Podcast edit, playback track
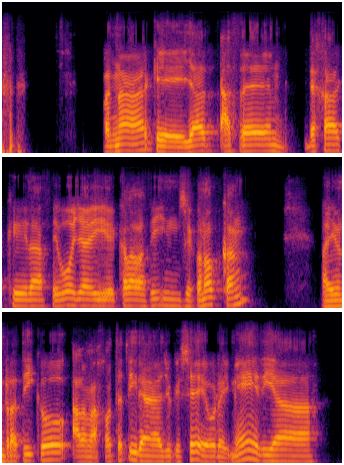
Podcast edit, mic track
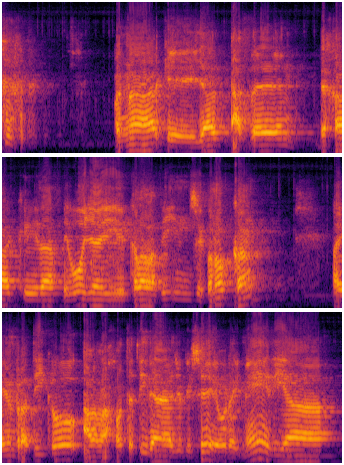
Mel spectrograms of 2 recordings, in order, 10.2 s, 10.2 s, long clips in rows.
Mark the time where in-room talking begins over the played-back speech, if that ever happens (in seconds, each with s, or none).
none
